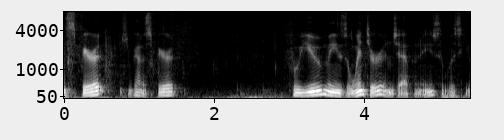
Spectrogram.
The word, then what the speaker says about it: Fuyu: way too many like we read the the word f-u-y-u it's all one word like we think it's fuyu but no it's fuyu welcome dear listener to the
